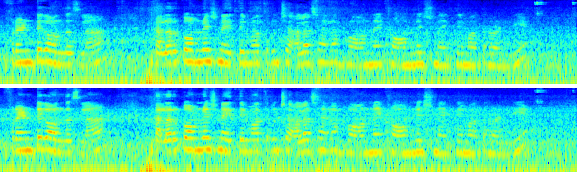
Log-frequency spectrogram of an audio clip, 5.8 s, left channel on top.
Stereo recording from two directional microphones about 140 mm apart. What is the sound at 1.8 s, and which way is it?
Speech, 55° left (ahead or behind).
